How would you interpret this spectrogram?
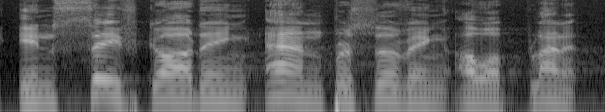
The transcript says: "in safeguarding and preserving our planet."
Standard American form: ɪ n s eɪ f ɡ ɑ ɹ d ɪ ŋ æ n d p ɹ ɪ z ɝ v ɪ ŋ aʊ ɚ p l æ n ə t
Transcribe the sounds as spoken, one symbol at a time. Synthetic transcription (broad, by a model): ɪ n s eɪ f ɡ ɑ ɹ d ɪ ŋ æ n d p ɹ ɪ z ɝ v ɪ ŋ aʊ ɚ p l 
